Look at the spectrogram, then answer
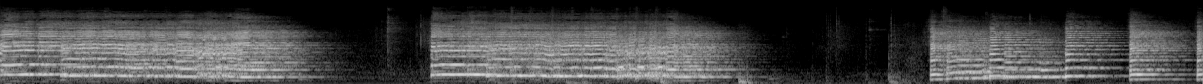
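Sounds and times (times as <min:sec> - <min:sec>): tenor saxophone: 0:00.0 - 0:03.3, 0:04.3 - 0:07.4, 0:09.2 - 0:12.0.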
